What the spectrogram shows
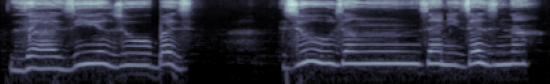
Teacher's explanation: dengan ujung lidah hampir di atas dua gigi seri bagian bawah diucapkan dengan mengalirkan suara tanpa diiringi udara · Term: huruf dza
